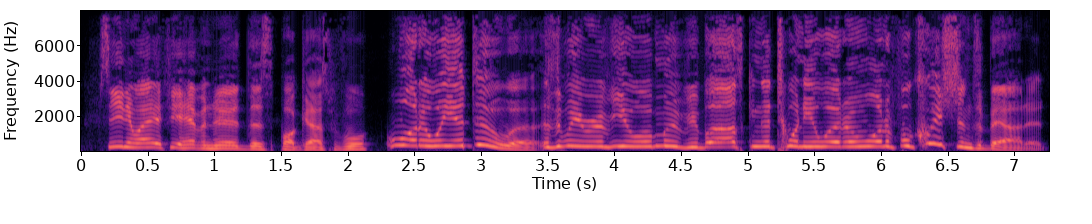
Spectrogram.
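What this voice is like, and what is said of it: Put-on Italian accent. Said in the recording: “This damn accent. ... I'm trying to insert the most random Italian shit whenever I can, and then just go back to normal accent”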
